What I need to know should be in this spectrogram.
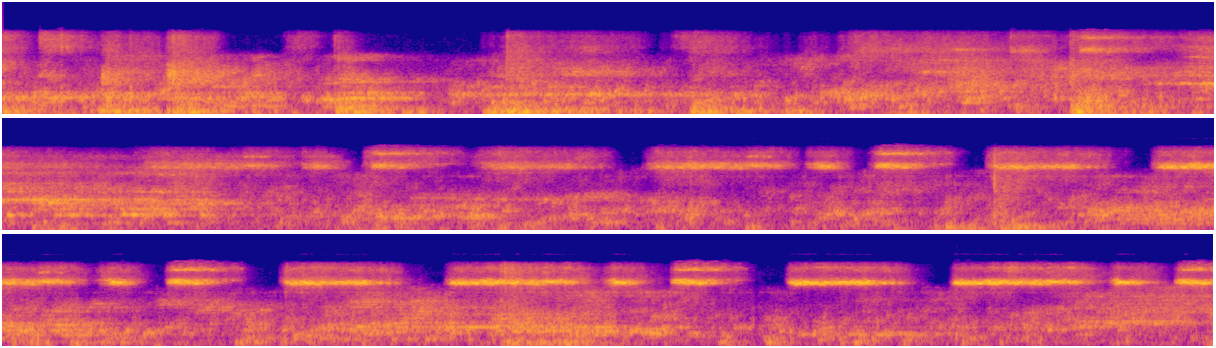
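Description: Young women and girls chatter and call out in a large echoing hall.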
